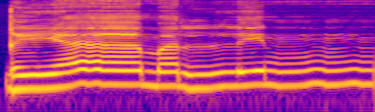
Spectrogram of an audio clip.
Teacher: মিম লাম দুই জবর মাল, লাম দিয়ে আবার এই তাসদিদওয়ালা নুনকে ধরবে। লাম দিয়ে যখন এই তাসদিদওয়ালা নুনকে ধরবে তখন ওয়াজিব গুন্না হবে। লাম নুন জের লিন, নুন আলিফ জবর না, কিয়ামাল লিন্নাসি।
